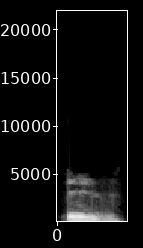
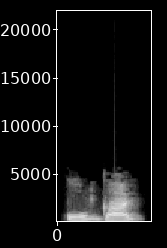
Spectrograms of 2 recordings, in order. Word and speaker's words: ওম: ওম। সনাতন ধর্মের সবচেয়ে বহুল ব্যবহৃত শব্দগুলোর মধ্যে অন্যতম হচ্ছে ওম। অনেকে এটিকে ওম উচ্চারণ করলেও চিহ্নটির প্রকৃত উচ্চারণ হচ্ছে ওম।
